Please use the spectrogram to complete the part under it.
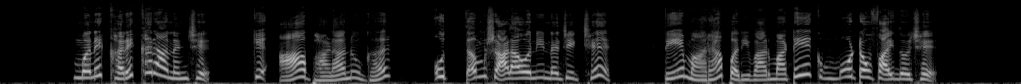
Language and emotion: Gujarati, surprised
